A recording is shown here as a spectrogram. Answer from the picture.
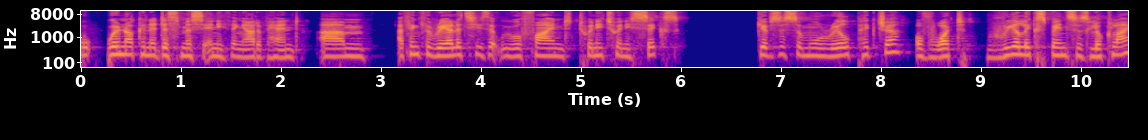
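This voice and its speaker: A woman with a plain, everyday voice speaks at a moderate pace and medium pitch, with fairly even intonation. The sound is dry and close with no echo, on a very clean recording with a silent background. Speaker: finance executive presenting budget. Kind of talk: budget presentation and Q&A at member meeting.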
